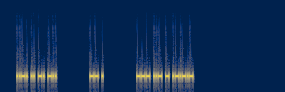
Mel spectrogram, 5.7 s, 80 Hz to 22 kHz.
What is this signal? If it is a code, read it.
Morse code, heard as a keyed tone, about 50 wpm, 700 Hz. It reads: FIND ME OUT.
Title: 4x Word-Spacing - Sentences from Top 500 Words - 50wpm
